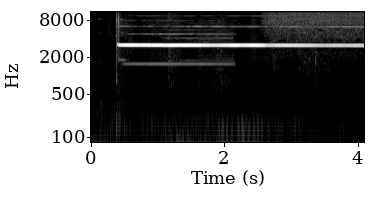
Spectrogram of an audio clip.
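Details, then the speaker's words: Microtek EB 1100 inverter, fault alarm: steady high-pitched tone, 12 V and 5 V present but no output; suspected micro IC or crystal fault, micro IC to be replaced first; not confirmed. "इस condition में हमारा 2-3 ही fault होता है, या तो micro IC, PF crystal."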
